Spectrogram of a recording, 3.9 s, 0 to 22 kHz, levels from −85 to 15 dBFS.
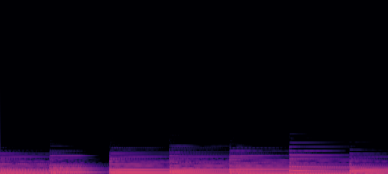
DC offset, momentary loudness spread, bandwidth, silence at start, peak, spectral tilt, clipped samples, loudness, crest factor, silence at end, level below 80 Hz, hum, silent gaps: under 0.1%; 4 LU; 4.3 kHz; 0 s; -16 dBFS; -9 dB/octave; under 0.1%; -31 LUFS; 14 dB; 0 s; -64 dBFS; none; none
